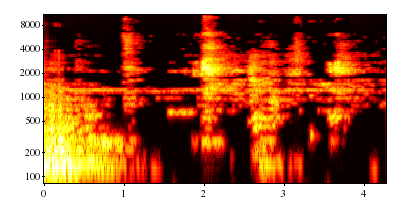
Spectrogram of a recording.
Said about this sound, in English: with each table slap, we will progress with the slide.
